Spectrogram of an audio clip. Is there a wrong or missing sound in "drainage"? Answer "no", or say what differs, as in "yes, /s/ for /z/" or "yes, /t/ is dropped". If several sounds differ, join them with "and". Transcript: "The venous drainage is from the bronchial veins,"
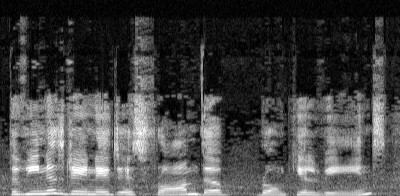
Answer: yes, /ɹ/ is dropped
